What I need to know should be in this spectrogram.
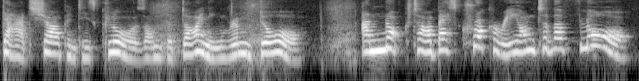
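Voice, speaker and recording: A woman storyteller reads rhyming verse for children. Her voice is high and swoops widely, and she takes her time over each phrase with theatrical emphasis. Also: animated, measured pace, a little hiss or hum. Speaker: storyteller reading a children's picture book. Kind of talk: expressive rhyming storybook narration.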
